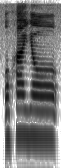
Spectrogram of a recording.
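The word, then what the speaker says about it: おはよう: Ohayo. The very last u is for O sound.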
